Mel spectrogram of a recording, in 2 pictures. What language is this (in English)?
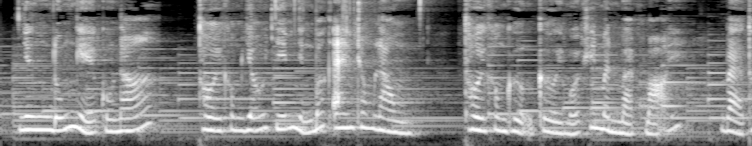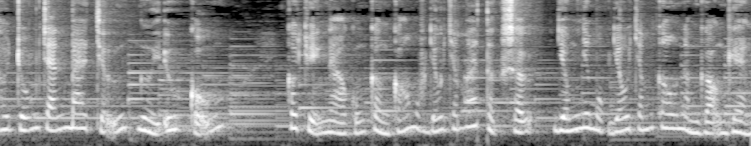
Vietnamese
